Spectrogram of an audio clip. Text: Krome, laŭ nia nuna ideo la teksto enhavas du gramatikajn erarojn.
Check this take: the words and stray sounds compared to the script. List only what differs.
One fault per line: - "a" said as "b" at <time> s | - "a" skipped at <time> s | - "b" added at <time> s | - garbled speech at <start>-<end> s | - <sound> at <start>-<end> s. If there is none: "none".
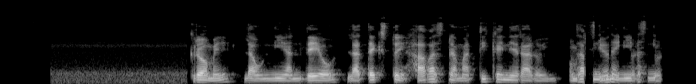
- "nuna" skipped at 2.9 s
- "du" skipped at 4.5 s
- garbled speech at 5.7-6.6 s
